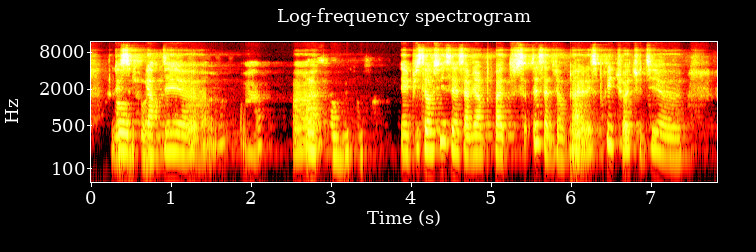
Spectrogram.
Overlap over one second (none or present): none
